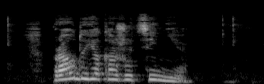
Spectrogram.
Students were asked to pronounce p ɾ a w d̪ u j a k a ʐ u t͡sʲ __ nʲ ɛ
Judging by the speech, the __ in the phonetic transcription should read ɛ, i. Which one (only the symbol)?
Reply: i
